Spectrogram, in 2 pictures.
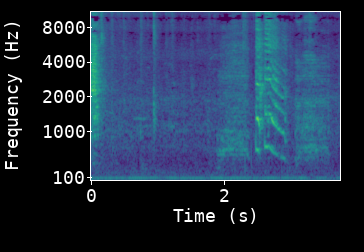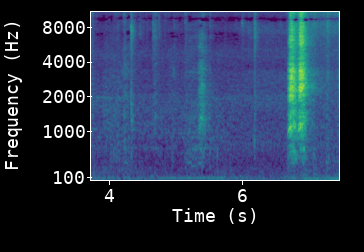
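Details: Wild cockatoos from a flock being hand-fed on a deck at an Australian home in cold, wet winter weather; a few harmonic squawks midway, then a sudden harsh broadband screech near the end over a low steady hum.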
